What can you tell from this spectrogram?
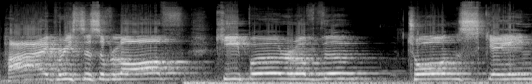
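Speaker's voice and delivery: very high, loud, drawn-out proclamation; obsequious loud herald. Acted. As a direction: proclaim the priestess's titles in a high, fawning cry. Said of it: "in a very obsequious, loud voice".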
